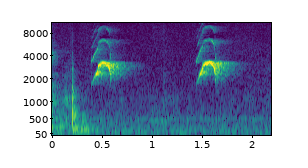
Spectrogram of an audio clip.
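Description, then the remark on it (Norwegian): A pet bird named Pablo, inside a bathroom, gives two matching high, sweeping whistled chirps about a second apart, clear, with a short click before the first and no talking. “De går bort til døra og lukker døra forsiktig opp den fuglen her inne?”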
